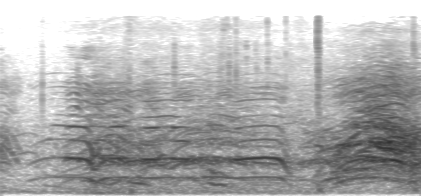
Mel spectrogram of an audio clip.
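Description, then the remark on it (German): A crowd of several hundred protesters with white sheets of paper in Beijing chants and shouts together in sustained, loud unison, the many voices blending into a rising, continuous roar. “Auch heute Abend in Peking wieder weiße Blätter, wieder eine Demonstration mit mehreren hundert Menschen.”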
